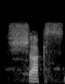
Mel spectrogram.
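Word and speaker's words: Shough: Like also why though is Shuck's name pronounced Shuck whenever it's spelled like that. What language does that come from? What Tyler Shock?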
